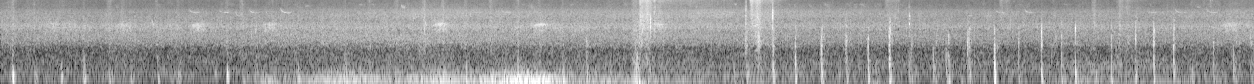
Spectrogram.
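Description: Footsteps thud quickly on dirt.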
